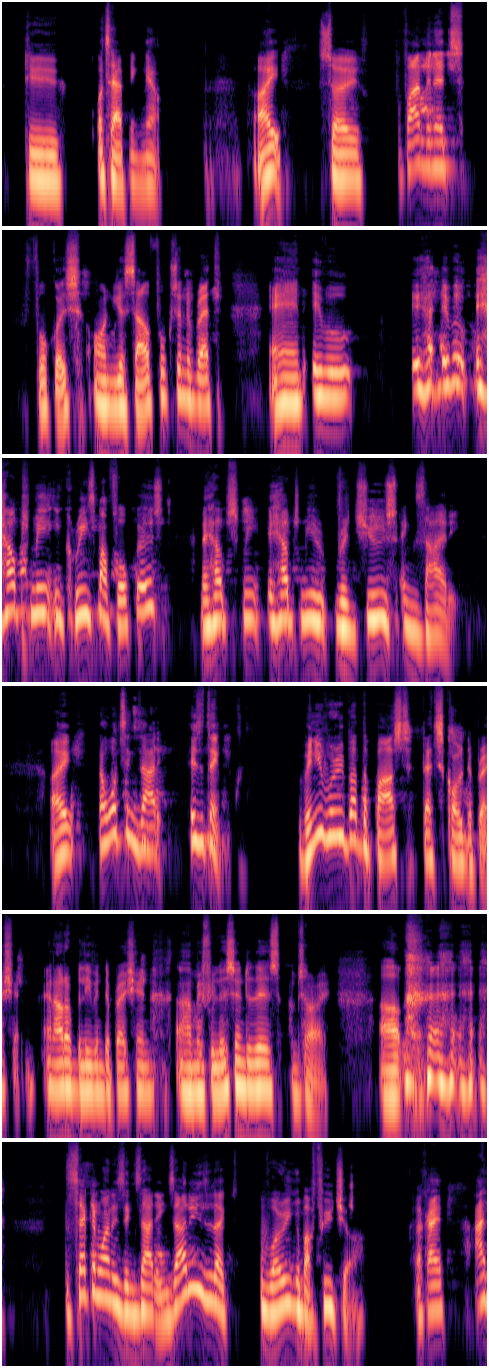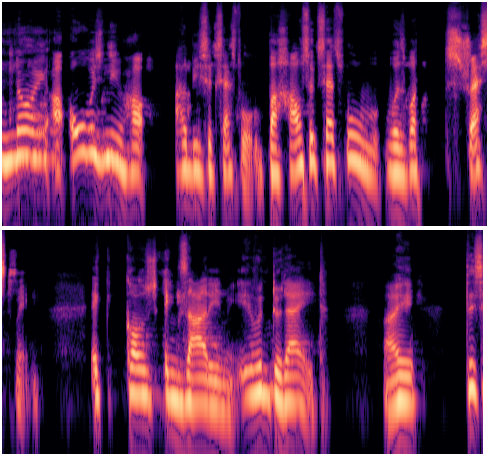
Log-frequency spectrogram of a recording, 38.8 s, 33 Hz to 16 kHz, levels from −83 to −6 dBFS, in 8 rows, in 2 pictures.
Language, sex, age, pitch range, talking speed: English, male, 20-39, 130-185 Hz, 165 wpm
